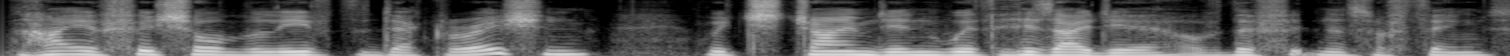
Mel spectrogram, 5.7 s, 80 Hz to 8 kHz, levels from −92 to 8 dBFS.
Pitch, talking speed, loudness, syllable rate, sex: 155 Hz, 180 wpm, -15 LUFS, 5.1 syllables/s, male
